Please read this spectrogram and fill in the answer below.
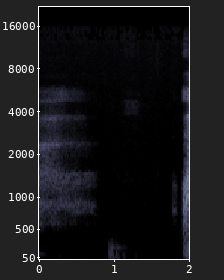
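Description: A man sighing into a close microphone, a breathy exhale that fades out over the first second, then a quick breath in near the end as he gets ready to speak.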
